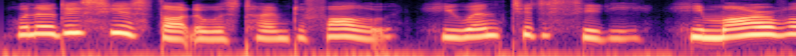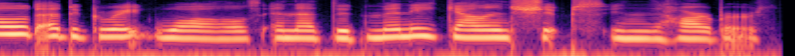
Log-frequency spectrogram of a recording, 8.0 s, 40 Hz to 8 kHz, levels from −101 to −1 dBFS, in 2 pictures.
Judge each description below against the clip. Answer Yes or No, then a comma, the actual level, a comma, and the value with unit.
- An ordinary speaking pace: No, fast, 210 wpm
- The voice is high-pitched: Yes, high, 245 Hz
